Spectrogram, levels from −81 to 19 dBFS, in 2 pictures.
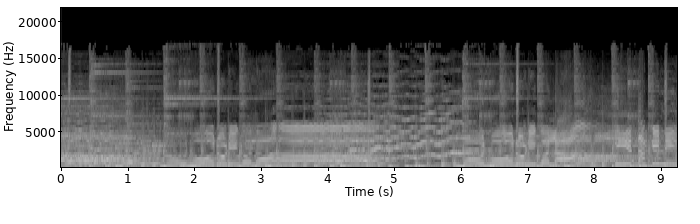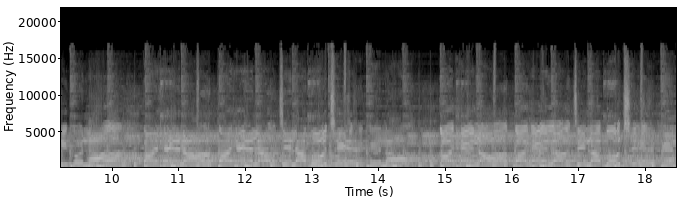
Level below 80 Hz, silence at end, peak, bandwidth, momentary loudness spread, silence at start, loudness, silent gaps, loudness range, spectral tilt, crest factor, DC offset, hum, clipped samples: -34 dBFS; 0 s; 0 dBFS; 17 kHz; 5 LU; 0 s; -11 LUFS; none; 2 LU; -3.5 dB/octave; 12 dB; under 0.1%; none; under 0.1%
